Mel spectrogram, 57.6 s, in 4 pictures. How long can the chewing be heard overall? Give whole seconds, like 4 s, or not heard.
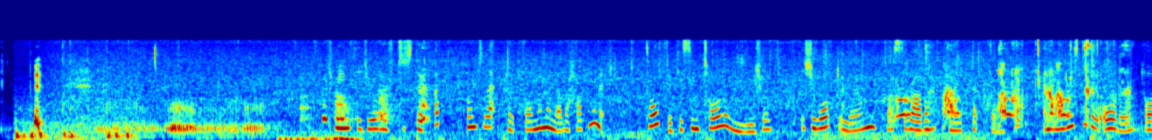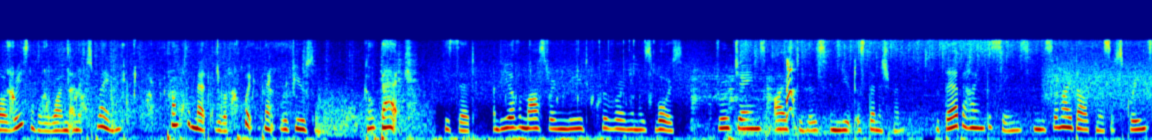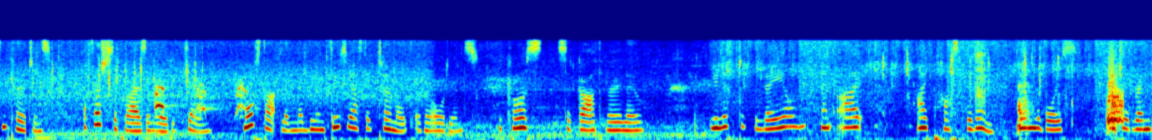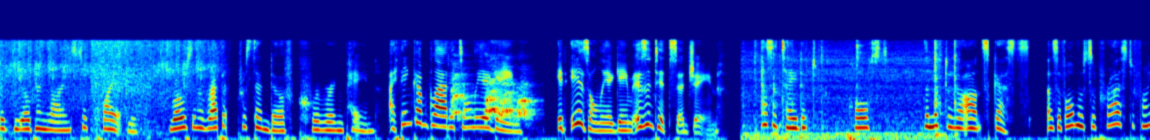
6 s.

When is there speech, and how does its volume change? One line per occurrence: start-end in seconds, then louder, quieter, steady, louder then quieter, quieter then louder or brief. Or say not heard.
4.0-37.0 steady
37.6-57.5 steady.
